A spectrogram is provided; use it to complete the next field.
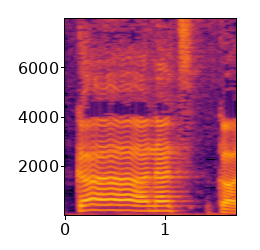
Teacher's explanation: Daripada in jadi ing 2 harakat, kanat ka 2 harakat, dan nat ada hamasnya bunyi angin di situ.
